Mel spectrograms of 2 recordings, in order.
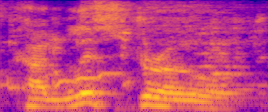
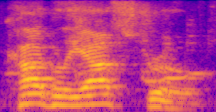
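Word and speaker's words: Cagliostro: to help him intercept cagliastro I said it wrong the first time clown decided to get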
